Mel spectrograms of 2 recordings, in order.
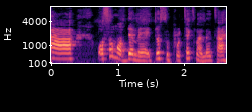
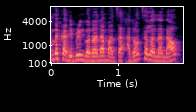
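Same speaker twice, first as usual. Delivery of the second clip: usual speaking voice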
